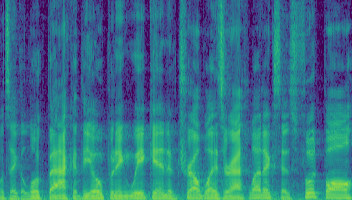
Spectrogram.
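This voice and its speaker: The speaker has an upbeat, energetic tone, a fairly quick pace and ordinary pitch variation. Music plays in the background. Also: man. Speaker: sports media relations assistant and radio play-by-play announcer. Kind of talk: sports TV show host intro. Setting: television studio.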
